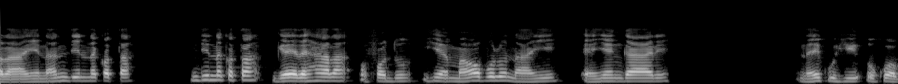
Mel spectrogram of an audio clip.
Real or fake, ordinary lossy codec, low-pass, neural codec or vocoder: fake; none; 5.4 kHz; vocoder, 44.1 kHz, 128 mel bands every 256 samples, BigVGAN v2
